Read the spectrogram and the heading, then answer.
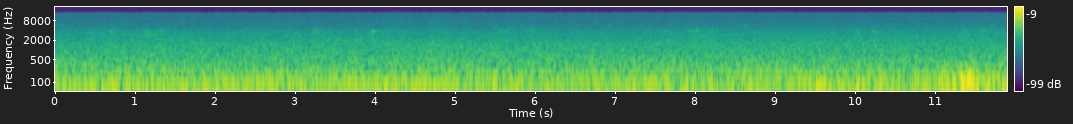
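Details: Only steady low rustling and background noise, with no clear animal call.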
